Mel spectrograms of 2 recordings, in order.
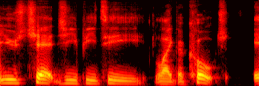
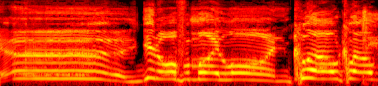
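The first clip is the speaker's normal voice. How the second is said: put-on very high, slow, drawn-out crotchety old man yell; 5 dB louder than usual. Joking about being an old man yelling at a cloud: mock old man yelling at cloud. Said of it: "the old man yelling at the cloud again".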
